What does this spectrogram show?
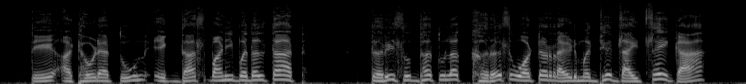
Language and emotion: Marathi, disgusted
